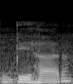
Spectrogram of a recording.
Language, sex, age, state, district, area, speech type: Assamese, male, 60+, Assam, Morigaon, rural, spontaneous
